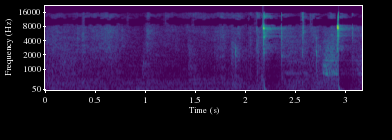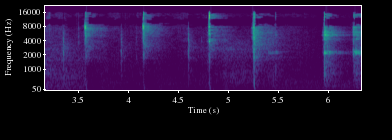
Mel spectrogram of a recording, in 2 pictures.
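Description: Ratchet pipe cutter squeezed stroke by stroke through a white plastic pipe: a sharp click with each squeeze, about eight clicks a little over half a second apart, starting about two seconds in, the last ones as the blade cuts through.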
